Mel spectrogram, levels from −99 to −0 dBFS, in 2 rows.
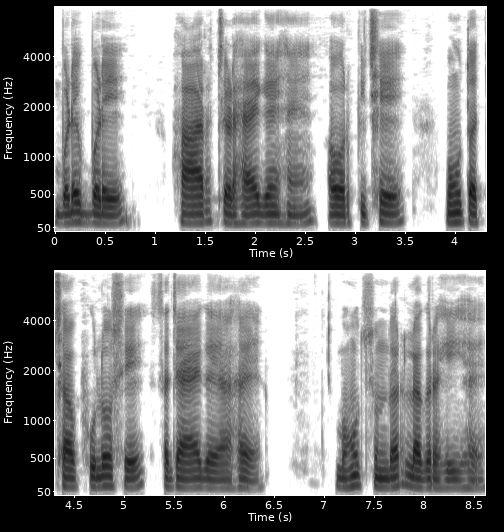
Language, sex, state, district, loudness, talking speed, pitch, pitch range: Hindi, male, Chhattisgarh, Balrampur, -18 LUFS, 130 wpm, 115 Hz, 110-125 Hz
